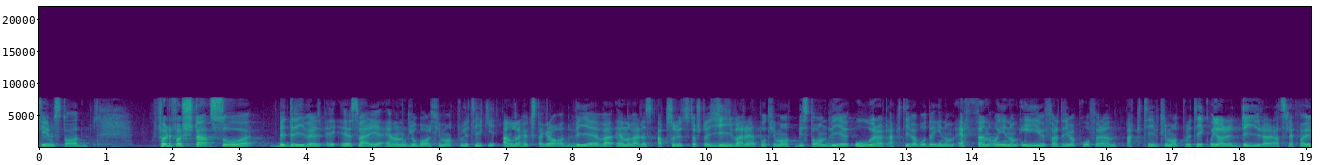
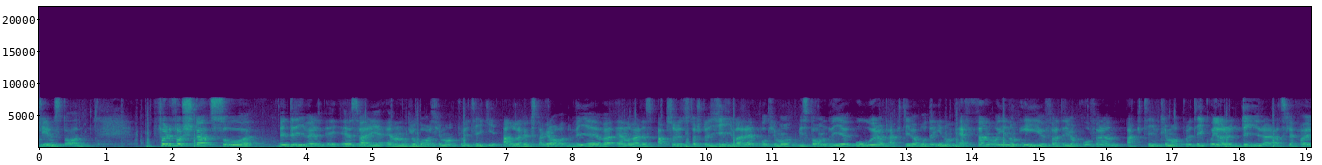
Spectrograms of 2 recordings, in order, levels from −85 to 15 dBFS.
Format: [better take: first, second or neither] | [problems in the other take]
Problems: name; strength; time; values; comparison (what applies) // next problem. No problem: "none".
first | background sound (Car); 12 dB below the speech // room echo; dies away in 0.6 s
